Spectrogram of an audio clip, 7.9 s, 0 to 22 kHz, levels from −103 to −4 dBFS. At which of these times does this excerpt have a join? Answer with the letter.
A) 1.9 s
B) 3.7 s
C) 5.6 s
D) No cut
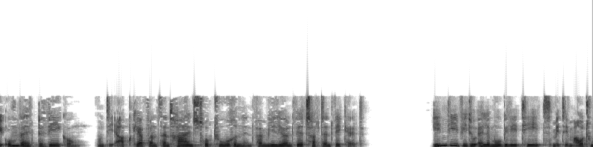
C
